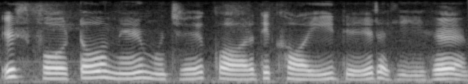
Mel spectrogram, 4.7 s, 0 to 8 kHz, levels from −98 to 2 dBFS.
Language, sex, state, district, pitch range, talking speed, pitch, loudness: Hindi, male, Madhya Pradesh, Katni, 175-205 Hz, 115 wpm, 185 Hz, -16 LUFS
